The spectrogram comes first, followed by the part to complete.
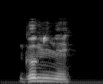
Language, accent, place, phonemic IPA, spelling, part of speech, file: French, France, Lyon, /ɡɔ.mi.ne/, gominer, verb, LL-Q150 (fra)-gominer.wav
- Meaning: to apply hair gel, to style one's hair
